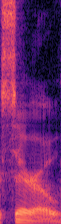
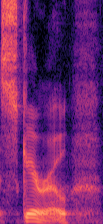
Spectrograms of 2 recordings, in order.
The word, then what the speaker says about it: Scero: so I just combined the two being Sero not realizing at the time that I kind of gave him more of his last name than I really did mine I really probably should have pronounced it Scarrow but I just never like the way it sounded and he he he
